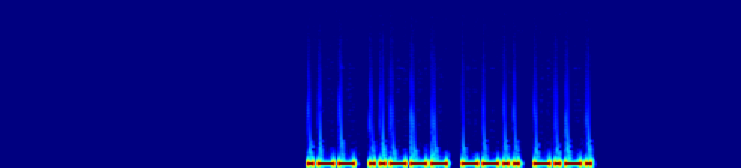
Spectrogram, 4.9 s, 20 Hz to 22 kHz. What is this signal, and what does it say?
Morse code, heard as a keyed tone, about 36 wpm, 700 Hz. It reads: W2ZC
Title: USA Call Signs - 4 Characters - 35wpm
